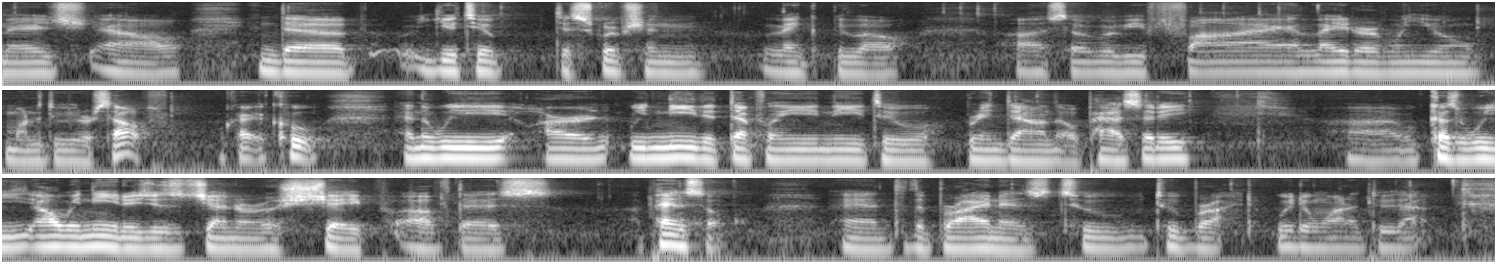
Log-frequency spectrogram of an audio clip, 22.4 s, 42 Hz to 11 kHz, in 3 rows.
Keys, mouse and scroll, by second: 7.4-7.9 shift+middle drag, 8.3-11.3 shift+middle drag, 12.5-16.4 drag.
